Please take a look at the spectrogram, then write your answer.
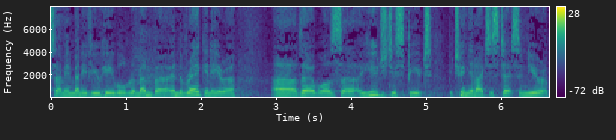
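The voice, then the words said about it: Slight Northeast English accent. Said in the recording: “you do detect a bit of an accent there... She said she was the daughter of a coal miner in Northeast England”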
